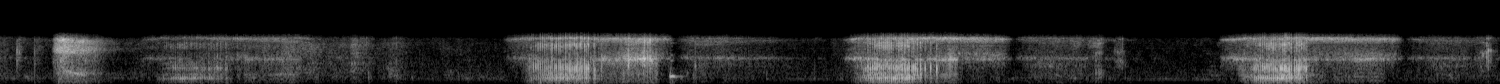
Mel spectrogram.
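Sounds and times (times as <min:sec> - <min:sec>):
man snoring loudly: 0:01.4 - 0:03.0, 0:05.1 - 0:07.3, 0:08.4 - 0:10.7, 0:12.2 - 0:14.4.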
